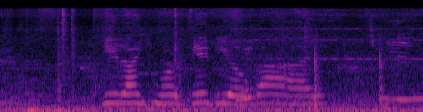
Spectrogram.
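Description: A young child speaks in a high voice close by.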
